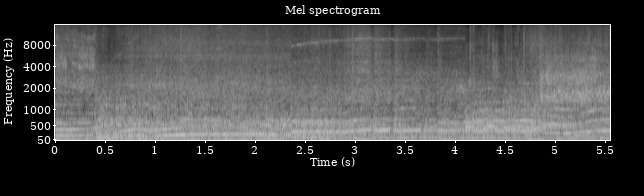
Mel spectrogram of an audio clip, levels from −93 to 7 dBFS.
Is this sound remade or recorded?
recorded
